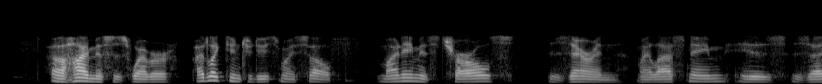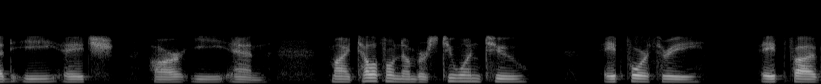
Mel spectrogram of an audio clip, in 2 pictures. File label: voice message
